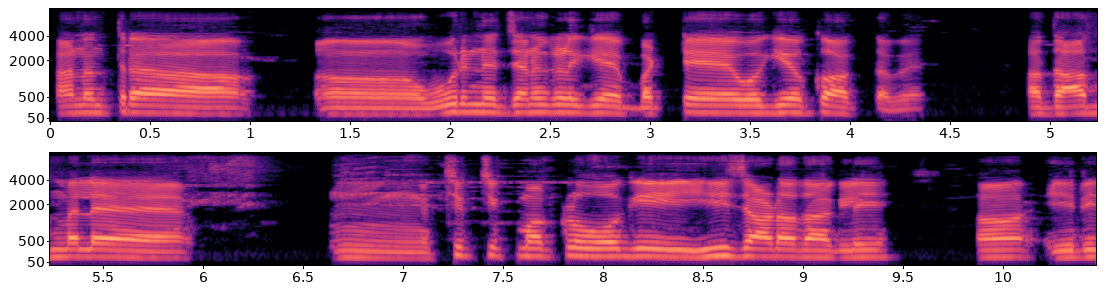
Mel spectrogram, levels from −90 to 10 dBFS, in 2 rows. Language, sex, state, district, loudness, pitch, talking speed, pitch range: Kannada, male, Karnataka, Bellary, -16 LUFS, 145 Hz, 105 wpm, 130-155 Hz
